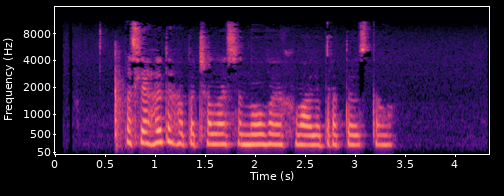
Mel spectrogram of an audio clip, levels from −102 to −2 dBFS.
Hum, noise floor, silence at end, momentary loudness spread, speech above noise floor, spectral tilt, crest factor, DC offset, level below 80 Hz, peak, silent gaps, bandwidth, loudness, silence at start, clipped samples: none; -67 dBFS; 0.95 s; 11 LU; 42 dB; -2.5 dB/octave; 18 dB; under 0.1%; -82 dBFS; -10 dBFS; none; 11.5 kHz; -25 LUFS; 0.6 s; under 0.1%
